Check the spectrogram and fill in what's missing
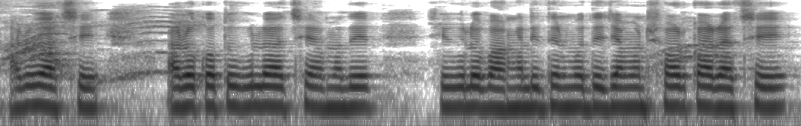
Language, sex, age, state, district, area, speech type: Bengali, female, 45-60, West Bengal, Alipurduar, rural, spontaneous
